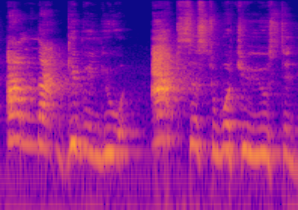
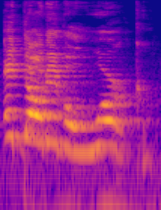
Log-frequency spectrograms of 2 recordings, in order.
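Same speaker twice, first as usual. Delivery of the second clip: louder punch; 9 dB louder than usual. Shown as a demonstration. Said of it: "repeated slower".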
